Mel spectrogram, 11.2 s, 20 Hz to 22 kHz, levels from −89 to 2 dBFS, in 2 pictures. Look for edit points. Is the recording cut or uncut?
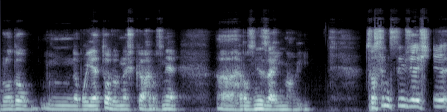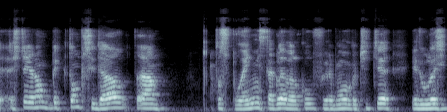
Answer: uncut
